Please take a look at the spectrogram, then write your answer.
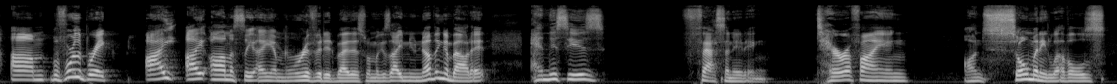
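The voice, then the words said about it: Hoarse, strained voice. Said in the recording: “my voice, I'm losing my voice again”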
